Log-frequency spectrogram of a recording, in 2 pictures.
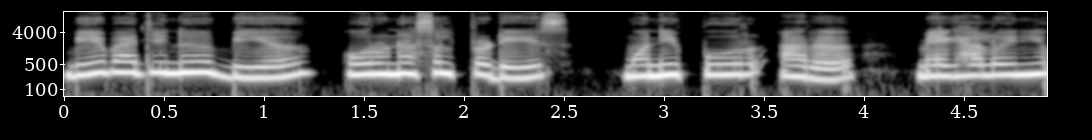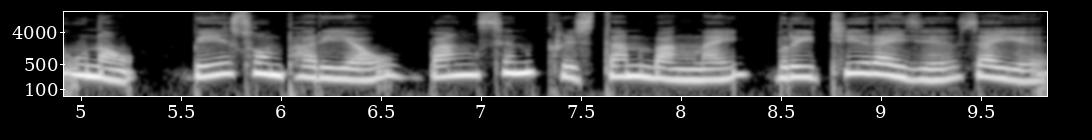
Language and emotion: Bodo, neutral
